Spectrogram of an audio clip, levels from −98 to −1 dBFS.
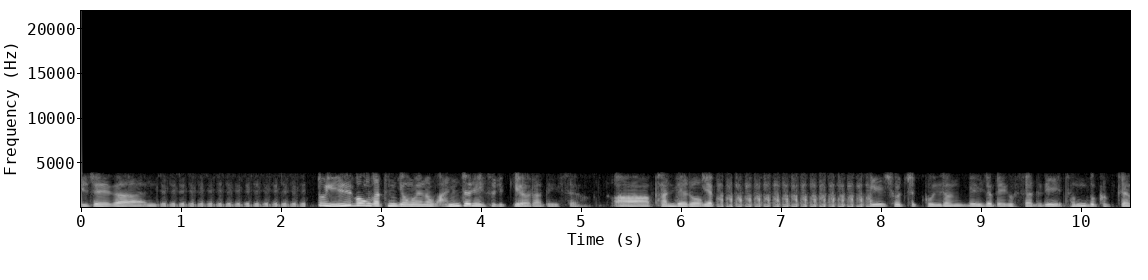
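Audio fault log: Throughout: AMR narrowband mobile codec. The speech passes through AMR-NB at a low rate, which fits its 5.15 kbps mode, and the codec damage is heavy. The codec rebuilds the voice from a vocal tract model excited by a pitch predictor and a handful of pulses every 5 ms, so at this bit budget the voice turns buzzy and synthetic. With 8 kHz sampling, nothing above about 3.8 kHz survives, leaving a muffled, telephone-like band.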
